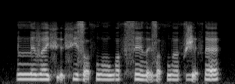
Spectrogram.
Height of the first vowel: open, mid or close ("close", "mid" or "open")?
mid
